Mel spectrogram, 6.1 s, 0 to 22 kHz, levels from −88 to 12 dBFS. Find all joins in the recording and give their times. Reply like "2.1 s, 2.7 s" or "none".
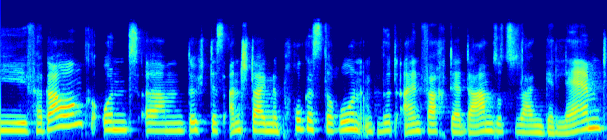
3.7 s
